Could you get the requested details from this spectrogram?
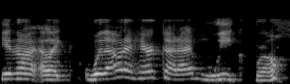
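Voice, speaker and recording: At a moderate pace, a woman talks while noticeable background noise continues. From Mexico. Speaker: podcast co-host. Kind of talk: casual chat. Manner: animated.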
